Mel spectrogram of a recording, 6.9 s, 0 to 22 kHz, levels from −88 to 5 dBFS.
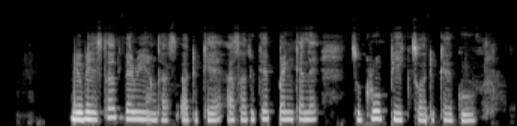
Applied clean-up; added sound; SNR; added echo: neural mask model Resemble Enhance denoiser.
